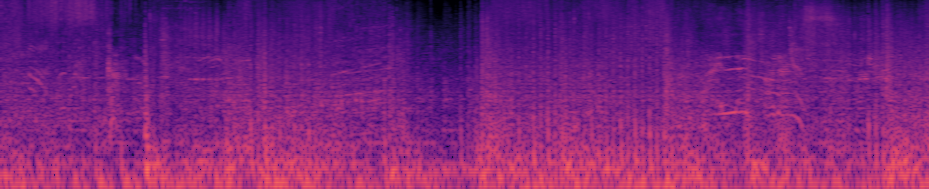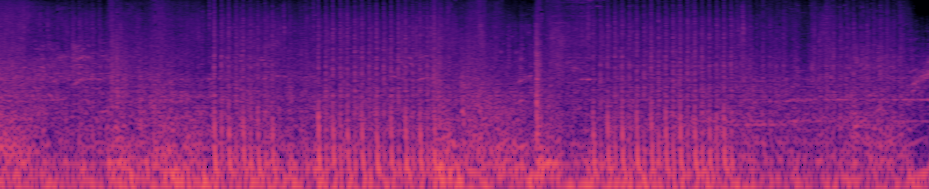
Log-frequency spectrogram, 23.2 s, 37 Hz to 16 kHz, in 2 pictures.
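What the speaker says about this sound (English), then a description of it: "The problem with this gun is it just takes so long to wind up, you know? But it is an absolute shield buster, man." Sustained gunfire from a slow wind-up gun in the shooter video game Borderlands 3, dense rapid bursts of shots mixed with impacts and game effects, loud and continuous for most of the stretch with brief lulls.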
